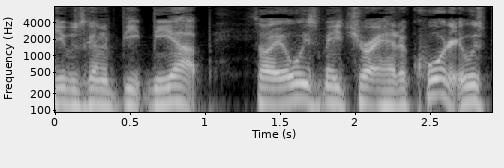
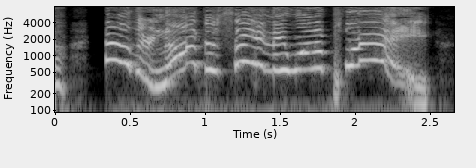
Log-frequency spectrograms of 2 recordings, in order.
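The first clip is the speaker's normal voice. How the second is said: put-on much higher, innocent little-kid voice; naive kid self. Young [name] insisting the kids are friendly: high, innocent. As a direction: play your gullible young self, high. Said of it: "I go".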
